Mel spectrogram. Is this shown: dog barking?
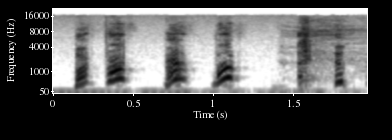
yes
